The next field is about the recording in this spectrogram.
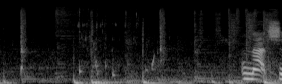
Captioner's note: water splashing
